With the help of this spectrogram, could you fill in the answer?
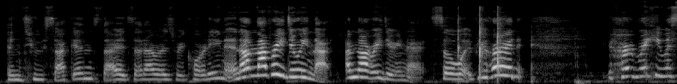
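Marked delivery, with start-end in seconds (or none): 2.3-4.3 firm refusal. Real, not acted. Annoyed refusal to re-record.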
